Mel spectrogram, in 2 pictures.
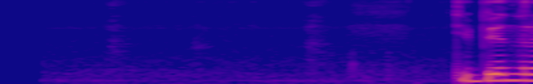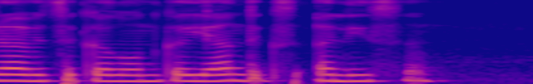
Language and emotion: Russian, neutral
